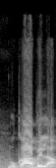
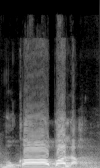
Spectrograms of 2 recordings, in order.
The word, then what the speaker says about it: مقابلہ: ہمارے یہاں زیادہ تر پڑھا جاتا ہے مقابلہ مقابلہ با کی نیچے زیر پڑی جاتی ہے، تو یہ تلفظ درست نہیں ہے. درست تلفظ یہ ہے مقابلہ.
